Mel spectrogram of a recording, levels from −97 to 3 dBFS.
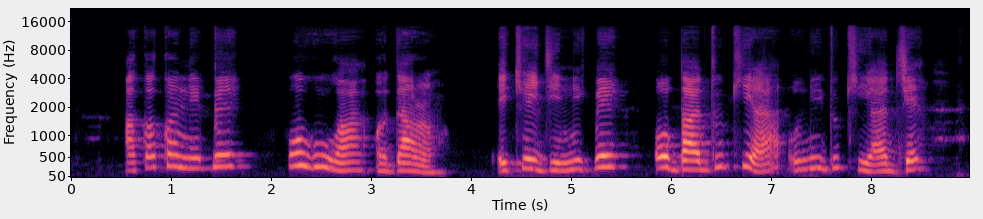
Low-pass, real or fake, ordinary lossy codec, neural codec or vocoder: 14.4 kHz; fake; none; codec, 32 kHz, 1.9 kbps, SNAC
